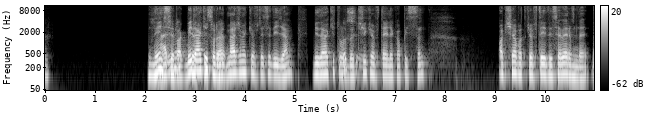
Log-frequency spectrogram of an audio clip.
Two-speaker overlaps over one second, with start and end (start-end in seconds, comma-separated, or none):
2.2-3.6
